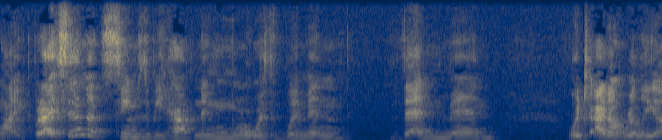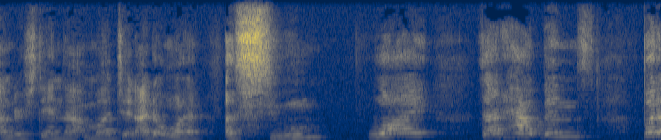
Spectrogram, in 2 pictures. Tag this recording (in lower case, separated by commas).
speech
